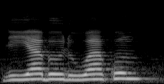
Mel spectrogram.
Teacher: با حروف کلکلہ ہے، یہاں پہ کلکلہ ادا ہوگا۔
